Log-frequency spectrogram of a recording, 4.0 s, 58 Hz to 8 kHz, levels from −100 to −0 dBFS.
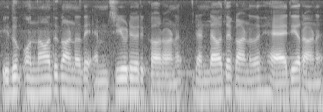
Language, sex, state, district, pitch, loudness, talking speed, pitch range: Malayalam, male, Kerala, Kasaragod, 125 Hz, -15 LUFS, 165 wpm, 110-130 Hz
